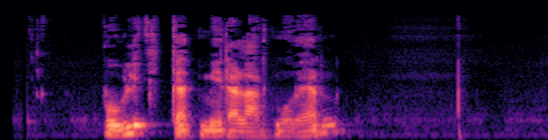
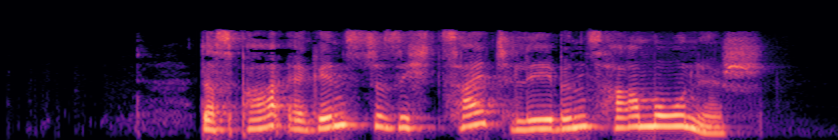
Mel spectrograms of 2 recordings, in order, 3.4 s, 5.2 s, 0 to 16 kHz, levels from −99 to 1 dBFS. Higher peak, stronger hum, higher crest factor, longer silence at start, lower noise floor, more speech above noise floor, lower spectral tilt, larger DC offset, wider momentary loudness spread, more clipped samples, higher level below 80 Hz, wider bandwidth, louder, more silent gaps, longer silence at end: about the same, -6 dBFS vs -4 dBFS; neither; first, 24 dB vs 16 dB; second, 0.65 s vs 1.25 s; first, -69 dBFS vs -60 dBFS; about the same, 44 dB vs 42 dB; about the same, -6.5 dB/octave vs -6 dB/octave; neither; about the same, 8 LU vs 10 LU; neither; first, -54 dBFS vs -66 dBFS; first, 11 kHz vs 8 kHz; second, -26 LUFS vs -18 LUFS; neither; first, 1.35 s vs 0.55 s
